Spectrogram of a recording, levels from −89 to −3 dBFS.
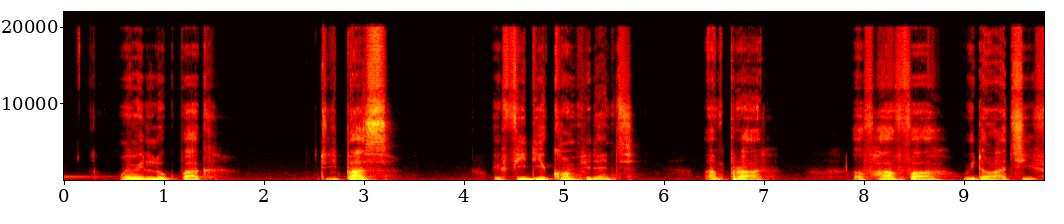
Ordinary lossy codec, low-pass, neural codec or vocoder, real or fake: none; none; vocoder, 48 kHz, 128 mel bands, Vocos; fake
